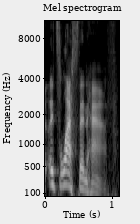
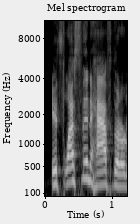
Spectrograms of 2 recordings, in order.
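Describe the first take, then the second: First: Said in the usual way. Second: Less than half punched high and loud; emphatic repeat. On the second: Real, not acted. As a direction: hammer the repeat home.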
